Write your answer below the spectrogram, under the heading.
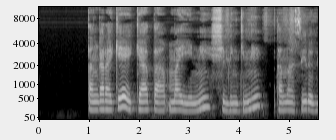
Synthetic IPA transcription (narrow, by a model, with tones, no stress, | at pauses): ta˨ŋɡa˦ɾa˨kɛ˦˨kɛ˦a˦ta˨ma˦ɛ˨ni˦ʃi˨li˨ŋki˨ni˦ta˨na˨si˦ɾɔ˨b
